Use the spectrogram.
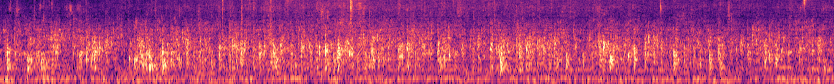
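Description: Butterflied tilapia deep-frying in hot oil, a dense, even bubbling hiss that holds steady and fairly faint for a few seconds, with no voices.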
